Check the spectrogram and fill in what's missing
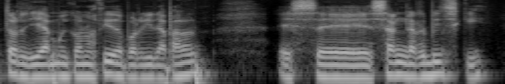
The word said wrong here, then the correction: Garbarski: a ver cómo lo se pronuncia, Garbarski.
